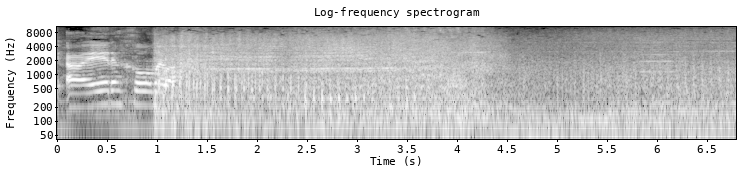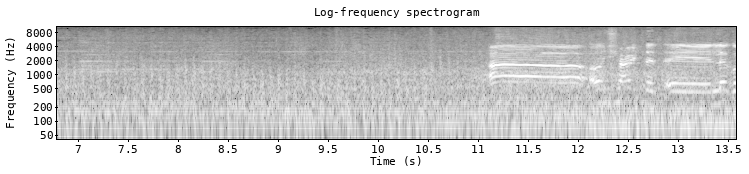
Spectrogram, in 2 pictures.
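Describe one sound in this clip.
Helicopter rotors thump steadily.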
